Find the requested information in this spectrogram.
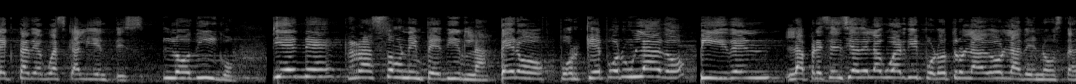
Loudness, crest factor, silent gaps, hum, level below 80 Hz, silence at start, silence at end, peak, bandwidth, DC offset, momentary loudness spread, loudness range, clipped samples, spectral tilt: -25 LUFS; 18 dB; none; none; -68 dBFS; 0 s; 0 s; -6 dBFS; 10 kHz; under 0.1%; 7 LU; 1 LU; under 0.1%; -2.5 dB/octave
